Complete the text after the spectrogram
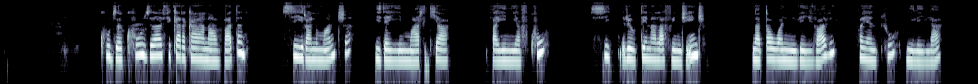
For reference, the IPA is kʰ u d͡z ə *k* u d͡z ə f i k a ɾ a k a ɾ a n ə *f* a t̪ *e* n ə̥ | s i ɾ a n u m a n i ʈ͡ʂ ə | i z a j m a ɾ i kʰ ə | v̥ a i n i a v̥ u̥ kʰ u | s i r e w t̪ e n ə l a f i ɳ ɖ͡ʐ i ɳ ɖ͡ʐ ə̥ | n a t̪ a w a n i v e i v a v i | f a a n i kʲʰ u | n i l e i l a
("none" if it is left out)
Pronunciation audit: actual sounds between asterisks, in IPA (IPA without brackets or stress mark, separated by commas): kʰ, v, a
